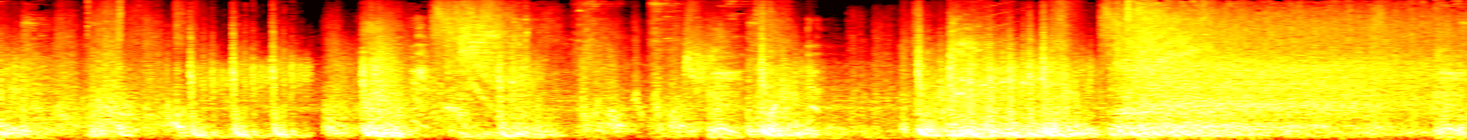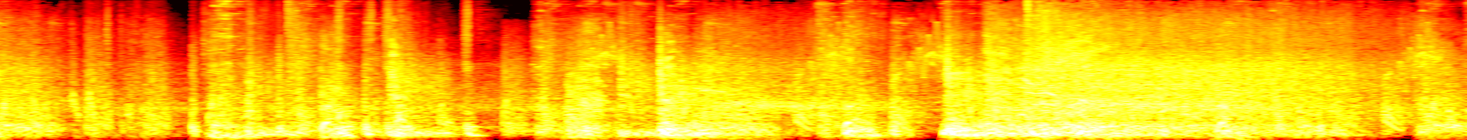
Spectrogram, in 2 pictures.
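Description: Game fighters clash with sharp hits and blasts.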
